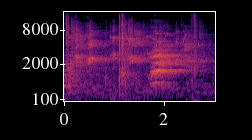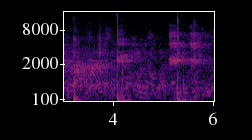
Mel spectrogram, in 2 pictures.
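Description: Badminton rally heard faintly in a large hall: a few sharp racket strikes on the shuttlecock and low thuds of footfalls on the court, spaced a second or so apart.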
